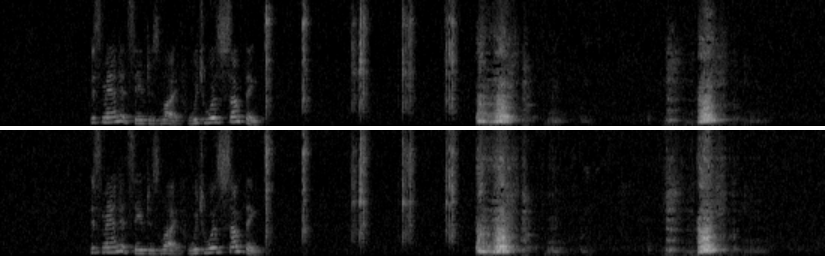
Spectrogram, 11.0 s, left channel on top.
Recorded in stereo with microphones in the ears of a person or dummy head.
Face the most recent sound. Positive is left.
turn(degrees=-55)  # may be behind; listen again after turning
